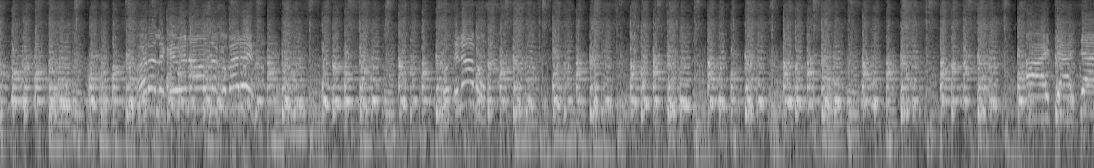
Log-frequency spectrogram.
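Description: Live duranguense band music: a drum kit keeps a steady beat under held keyboard chords. A couple of sliding vocal shouts come in the first half.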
